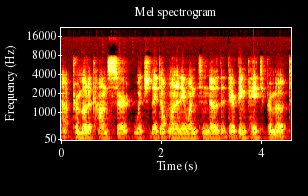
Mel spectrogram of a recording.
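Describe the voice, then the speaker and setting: Noticeable background noise runs under the recording. Over it, a man speaks with a very deep, low pitch. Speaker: university English professor. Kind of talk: podcast interview answer. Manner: hesitant, many filler words.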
